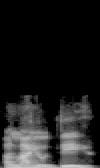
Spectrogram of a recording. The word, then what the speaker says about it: Alayode: Aliod.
